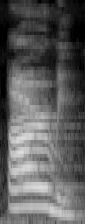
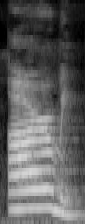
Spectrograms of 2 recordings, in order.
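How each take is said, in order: First: It is said in an American accent, r sounded. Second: The same.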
